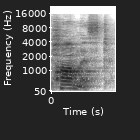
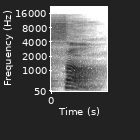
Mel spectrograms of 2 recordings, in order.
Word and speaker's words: Psalm: 不会读，他把 Psalm 读成了 Palmist。他不知道那个 P，那 letter P 是不发音的，他读 Palmist，应该是 Psalm，让他真的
